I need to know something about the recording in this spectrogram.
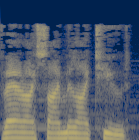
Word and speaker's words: verisimilitude: Aside from being fun to say, verisimilitude, pronounced verisimilitude, simply means the quality of resembling reality and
